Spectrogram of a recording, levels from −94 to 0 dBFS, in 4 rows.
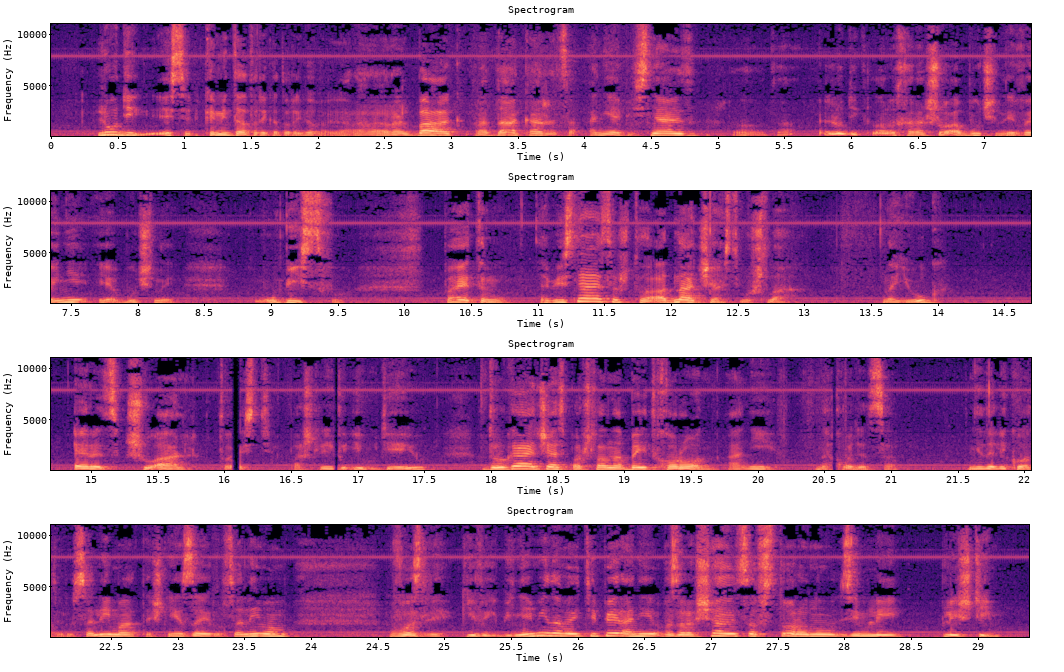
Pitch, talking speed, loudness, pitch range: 175 Hz, 120 wpm, -20 LUFS, 150-210 Hz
